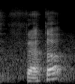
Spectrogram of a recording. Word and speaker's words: theta: Theta, yes. So theta in modern Greek is theta, but in ancient Greek is theta, which is a aspirated T, just like in a starting T in English.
